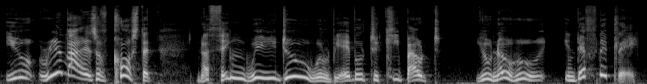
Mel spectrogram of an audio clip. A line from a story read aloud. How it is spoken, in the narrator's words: squeaked Flitwick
